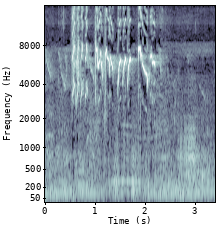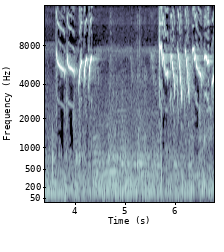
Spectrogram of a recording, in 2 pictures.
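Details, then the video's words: Oriental white-eye in lively ngalas style, filled with sambung riwikan material, sung to stimulate other white-eyes to sing: three bursts of rapid, high, slurred chirps, each under a second, separated by quiet gaps. "Burung Pleci Gacor NGALAS Isian sambung Riwikan Materi Ampuh Merangsang Semua Pleci langsung Gacor"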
